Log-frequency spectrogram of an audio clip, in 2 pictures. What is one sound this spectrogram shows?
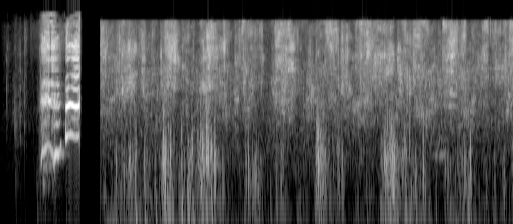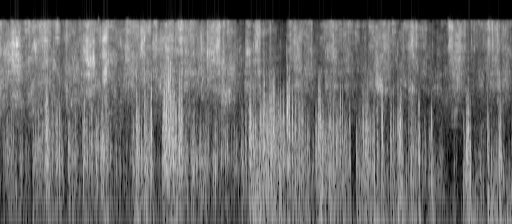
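Calves suck and slurp milk noisily.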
